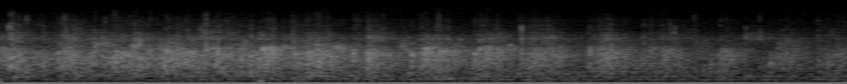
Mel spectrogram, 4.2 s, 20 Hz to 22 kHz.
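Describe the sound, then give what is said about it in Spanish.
Audience applause at a 2016 spirits and distillates congress during a bartending service session: a fairly faint, even patter of many hands that carries on throughout over a constant low hum. “para tener un aplauso aquí para el señor también.”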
